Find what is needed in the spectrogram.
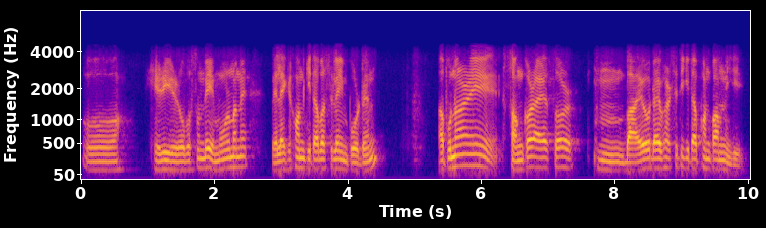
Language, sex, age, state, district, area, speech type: Assamese, male, 18-30, Assam, Biswanath, rural, conversation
